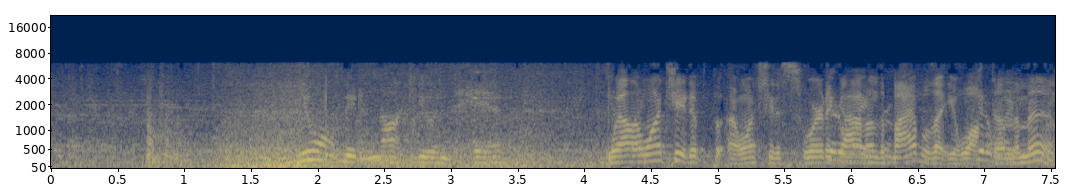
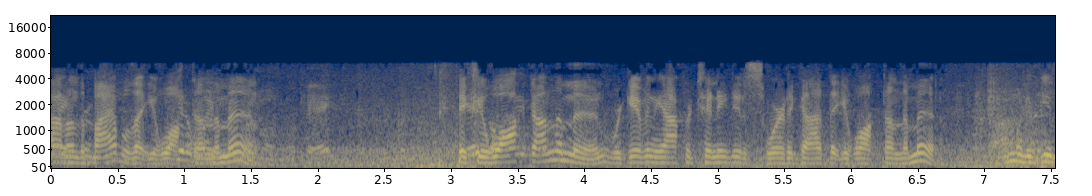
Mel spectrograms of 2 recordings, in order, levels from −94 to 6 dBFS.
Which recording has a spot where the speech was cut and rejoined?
first; 1 cut; at 1.2 s

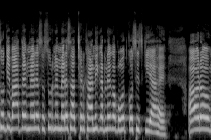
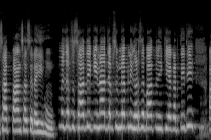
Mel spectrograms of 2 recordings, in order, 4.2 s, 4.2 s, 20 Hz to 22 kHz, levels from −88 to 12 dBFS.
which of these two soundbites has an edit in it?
second; 1 cut; at 1.3 s

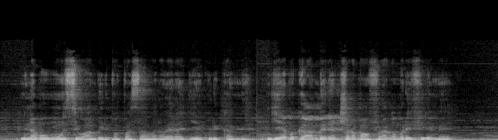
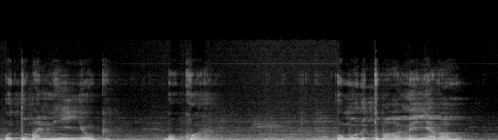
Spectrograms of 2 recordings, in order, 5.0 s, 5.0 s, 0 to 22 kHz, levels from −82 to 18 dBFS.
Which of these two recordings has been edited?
first; 1 cut; at 2.5 s

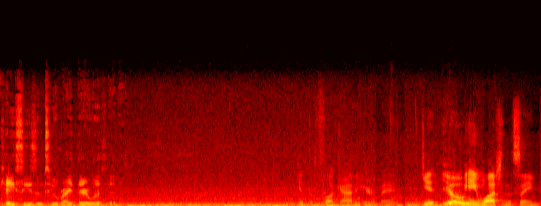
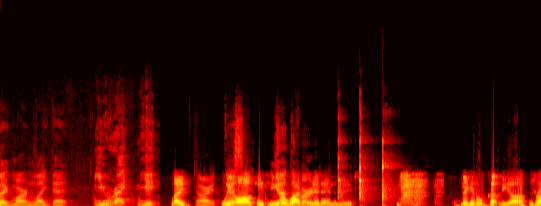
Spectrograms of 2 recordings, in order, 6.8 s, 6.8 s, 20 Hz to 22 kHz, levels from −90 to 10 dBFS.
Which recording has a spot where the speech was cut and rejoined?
second; 1 cut; at 2.0 s

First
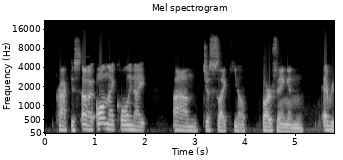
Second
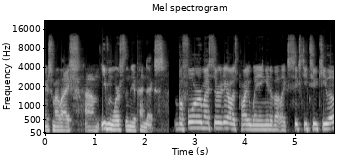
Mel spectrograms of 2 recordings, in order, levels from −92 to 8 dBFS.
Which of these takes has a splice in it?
second; 1 cut; at 2.4 s

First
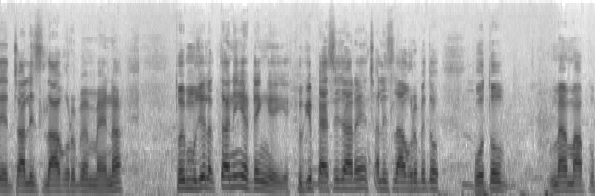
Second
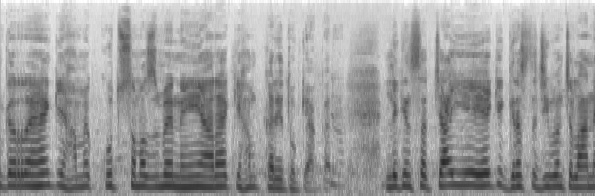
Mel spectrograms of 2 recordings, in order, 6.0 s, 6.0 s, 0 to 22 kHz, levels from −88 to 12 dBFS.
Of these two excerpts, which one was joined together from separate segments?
first; 1 cut; at 1.4 s

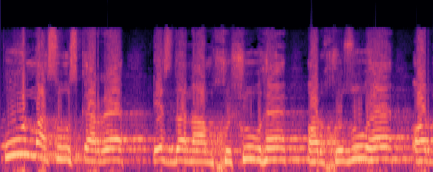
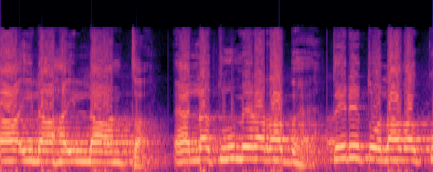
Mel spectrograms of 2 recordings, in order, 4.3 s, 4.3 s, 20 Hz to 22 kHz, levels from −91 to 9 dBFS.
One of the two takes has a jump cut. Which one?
second; 2 cuts; at 1.6 s, 3.3 s

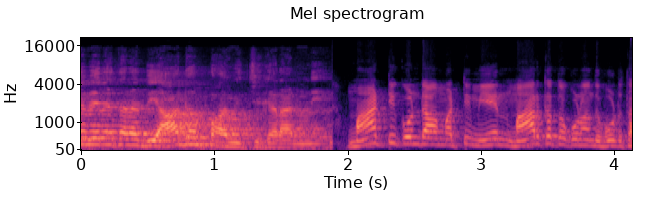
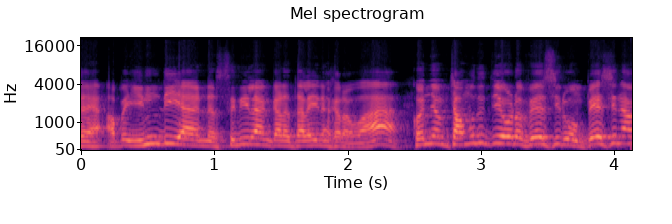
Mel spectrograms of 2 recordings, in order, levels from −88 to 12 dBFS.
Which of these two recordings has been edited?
second; 1 cut; at 2.4 s

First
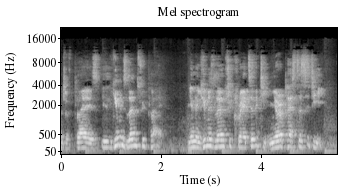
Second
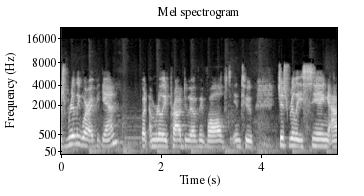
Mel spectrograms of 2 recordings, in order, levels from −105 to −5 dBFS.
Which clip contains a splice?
second; 1 cut; at 1.6 s

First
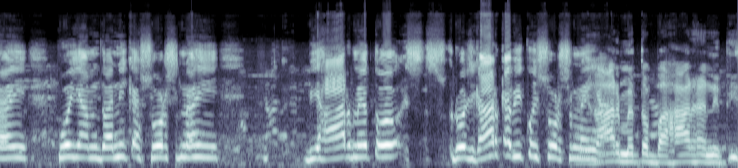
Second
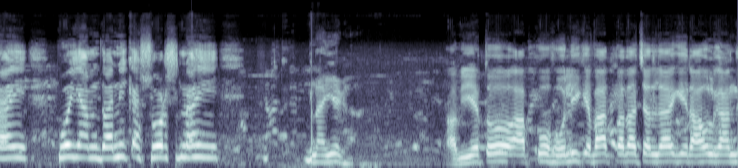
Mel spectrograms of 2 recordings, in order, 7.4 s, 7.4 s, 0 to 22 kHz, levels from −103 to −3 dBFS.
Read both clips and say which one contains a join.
second; 1 cut; at 3.1 s

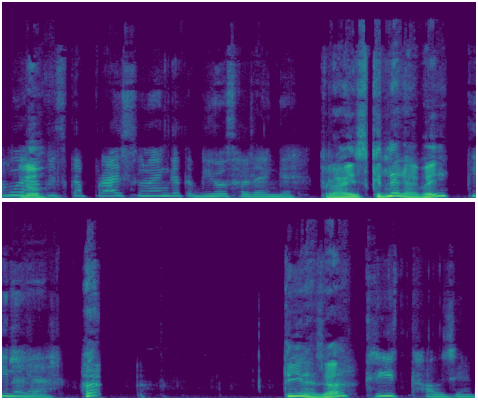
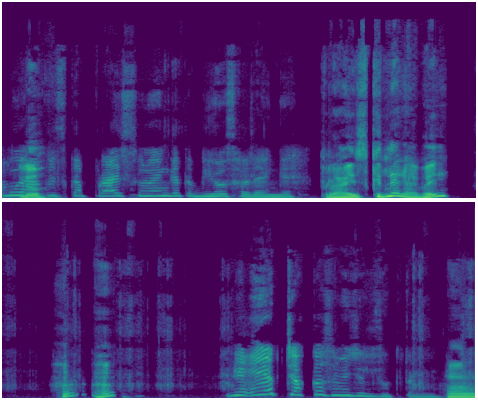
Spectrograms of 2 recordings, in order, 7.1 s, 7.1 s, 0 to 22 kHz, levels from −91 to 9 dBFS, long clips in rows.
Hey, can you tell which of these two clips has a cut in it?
second; 1 cut; at 3.4 s

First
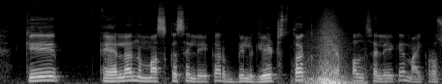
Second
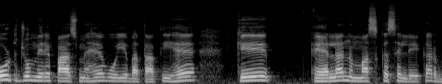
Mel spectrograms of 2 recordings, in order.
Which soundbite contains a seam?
first; 1 cut; at 3.3 s

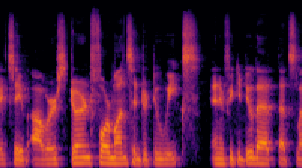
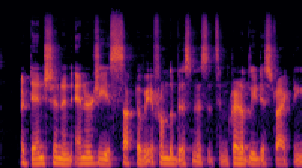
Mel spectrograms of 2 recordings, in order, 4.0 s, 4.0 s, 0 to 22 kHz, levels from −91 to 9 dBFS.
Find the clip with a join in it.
first; 2 cuts; at 0.8 s, 2.7 s

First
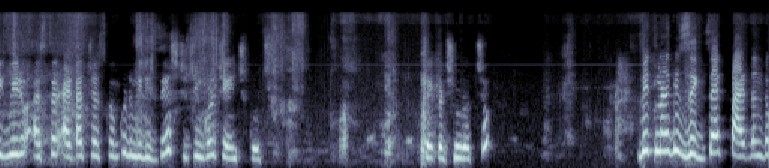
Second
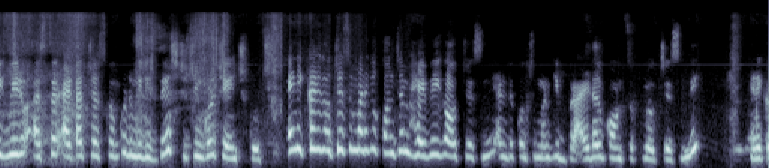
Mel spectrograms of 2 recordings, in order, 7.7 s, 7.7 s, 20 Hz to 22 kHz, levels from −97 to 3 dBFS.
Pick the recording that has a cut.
second; 1 cut; at 2.7 s

